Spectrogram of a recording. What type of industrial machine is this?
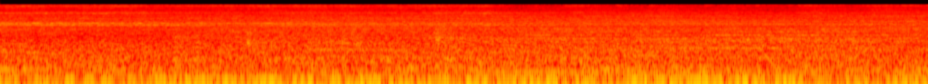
fan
